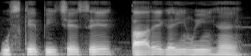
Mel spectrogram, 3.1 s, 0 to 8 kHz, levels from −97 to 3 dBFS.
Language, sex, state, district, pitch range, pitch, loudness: Hindi, male, Gujarat, Valsad, 110-125 Hz, 115 Hz, -18 LUFS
